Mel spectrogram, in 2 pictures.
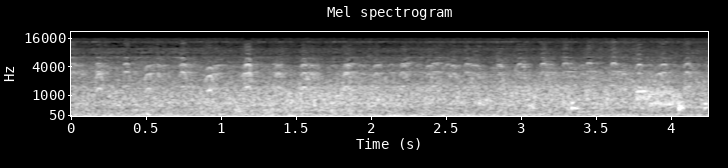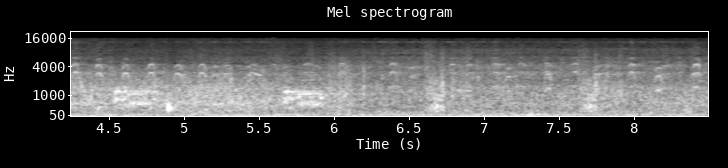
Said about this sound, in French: Au milieu de la localité déserte, un homme seul est en train de rénover une maisonnette. Avec sa génératrice et son marteau-piqueur, il fait un boucan d'enfer.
